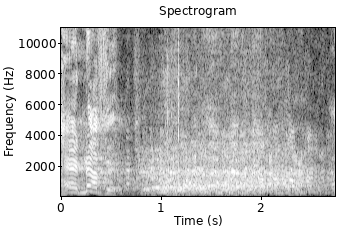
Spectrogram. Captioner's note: audience laughing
